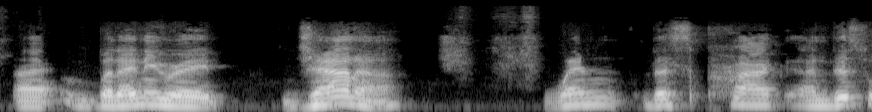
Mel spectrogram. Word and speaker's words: dhyana: Now, dhyana is spelled D H Y A N A, dhyana, which means mindful contemplation.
